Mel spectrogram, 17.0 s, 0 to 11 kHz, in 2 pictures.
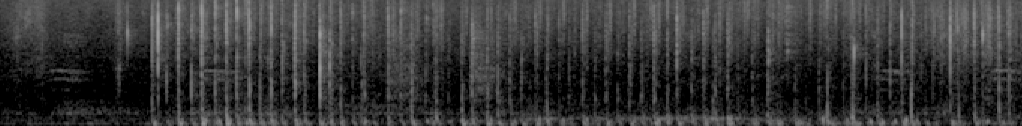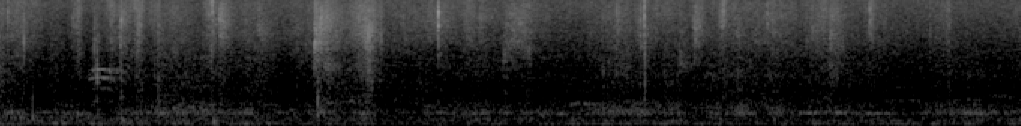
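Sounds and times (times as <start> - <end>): fast hand taps: 1.2 - 8.6.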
